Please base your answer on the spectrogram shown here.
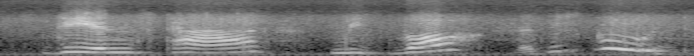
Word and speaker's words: Dienstag: Sonntag, Montag, Dienstag, Mittwoch. That is good, but pronounce the words broader, so Sonntag, Montag, Dienstag, yes?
